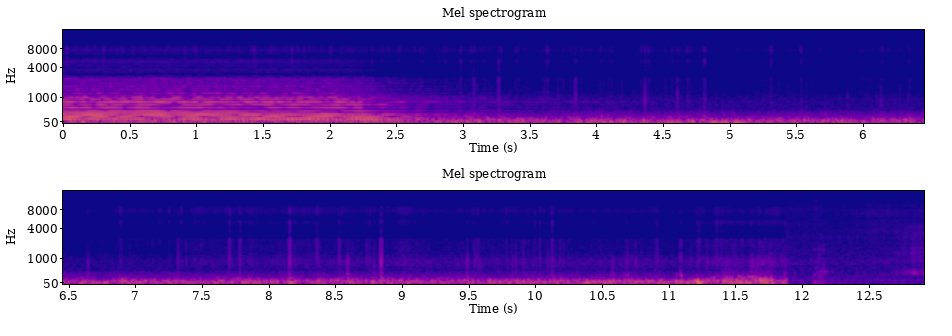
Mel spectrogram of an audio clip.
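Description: Surface noise crackles and hisses from a spinning record.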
